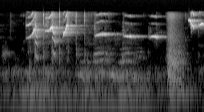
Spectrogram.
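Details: Greater green leafbird singing: a cluster of sharp chirps, then long steady whistles held at one pitch, a brief rustling noise, and a final high chirp.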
